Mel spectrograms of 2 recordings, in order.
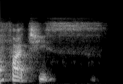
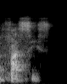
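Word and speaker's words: fasces: Nosotros en castellano la C la pronunciamos como S, ¿cierto? Si se combina con una I, suena fascis. En italiano la C suena siempre como CH, por lo tanto se habla de fascis.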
